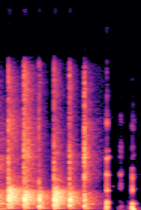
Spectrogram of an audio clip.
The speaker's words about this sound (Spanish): ¿Fueron aplausos o, o qué fue?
